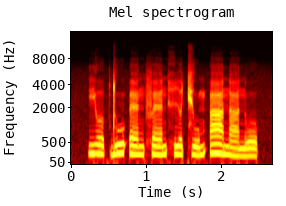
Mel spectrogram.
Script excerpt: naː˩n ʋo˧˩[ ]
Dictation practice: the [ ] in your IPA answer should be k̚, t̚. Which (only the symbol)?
k̚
